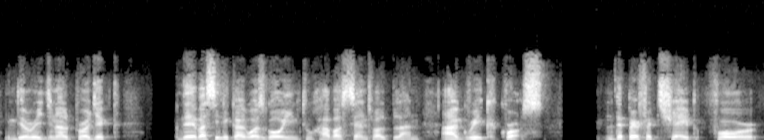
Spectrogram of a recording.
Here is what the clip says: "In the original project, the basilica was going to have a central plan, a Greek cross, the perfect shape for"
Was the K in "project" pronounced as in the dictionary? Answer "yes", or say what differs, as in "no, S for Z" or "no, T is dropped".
yes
